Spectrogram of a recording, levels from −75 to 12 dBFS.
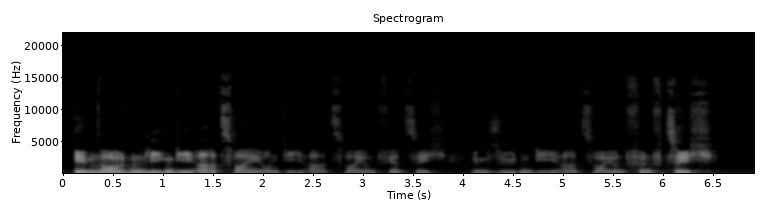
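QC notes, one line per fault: No faults to note, so there are no per-fault lines for this clip.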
